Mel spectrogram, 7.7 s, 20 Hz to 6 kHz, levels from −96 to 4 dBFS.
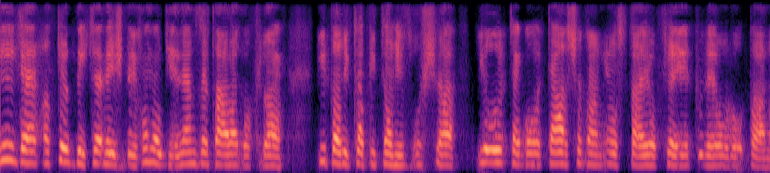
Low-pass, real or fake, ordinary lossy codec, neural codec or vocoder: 5.4 kHz; fake; none; codec, 16 kHz, 1 kbps, FreqCodec, smaller model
